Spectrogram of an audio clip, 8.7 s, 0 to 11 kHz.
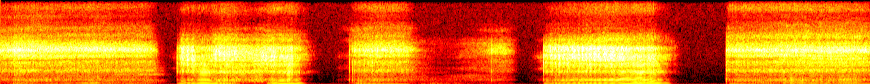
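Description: Loud, rough snores with harsh rattling breaths in and out, repeating about 17 times a minute, separated by brief quiet pauses.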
